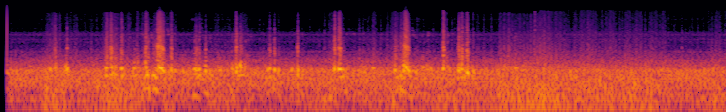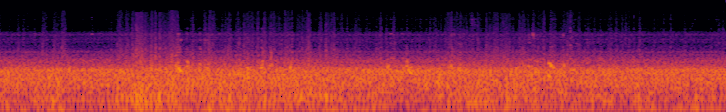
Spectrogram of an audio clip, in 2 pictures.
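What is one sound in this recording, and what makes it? A car rumbles steadily along a gravel road, heard from inside.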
